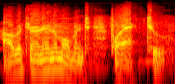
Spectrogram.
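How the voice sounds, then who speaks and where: A man hosting a radio drama with deliberate, portentous scripted narration. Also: sits low, lively intonation, creaky, muffled recording. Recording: noisy, band-limited old radio recording.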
